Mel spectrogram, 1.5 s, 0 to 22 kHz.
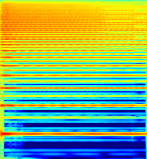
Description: FUZZ LEAD, PPG, Analog; USB Soundscan vol.49 - Analog Fantasies; AKAI

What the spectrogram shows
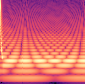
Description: SYN, SYN Analog

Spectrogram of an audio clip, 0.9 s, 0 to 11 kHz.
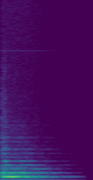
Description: Violas A#3 Pizz; Miroslav Vitous; String Ensembles

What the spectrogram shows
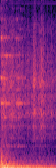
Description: hit, PERC; Techno Trance Essentials

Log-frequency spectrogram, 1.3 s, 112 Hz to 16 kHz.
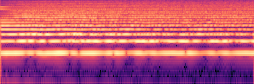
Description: SYNT F3, SYNTH; AKAI S-Series CD-ROM Sound Library VOL-2

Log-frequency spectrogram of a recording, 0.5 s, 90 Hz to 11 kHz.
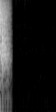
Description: Techno, EMU XL-7

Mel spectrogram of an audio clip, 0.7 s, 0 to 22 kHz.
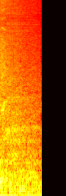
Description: Orch Hit low; TMNT; M8; Genesis

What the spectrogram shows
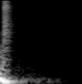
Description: Kick, jungle breaks drum sounds

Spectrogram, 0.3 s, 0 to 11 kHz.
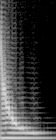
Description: SQ-MATIC C5, BASS; Q Up Arts; Dream Experience

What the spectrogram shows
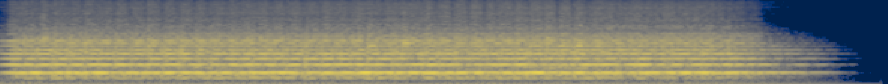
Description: VLS A Tremolo, Violas, String Ensembles; Miroslav Vitous

